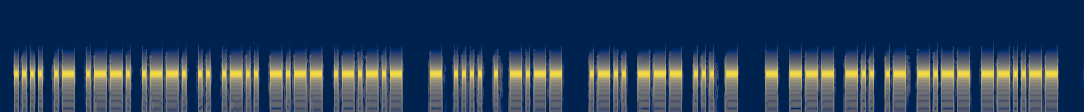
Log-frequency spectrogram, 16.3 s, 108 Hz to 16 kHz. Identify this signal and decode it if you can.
Morse code, heard as a keyed tone, about 20 wpm, 600 Hz. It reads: HAPPILY. THEY LOST TODAY,
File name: the old man and the sea / the old man and the sea part 1 20wpm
